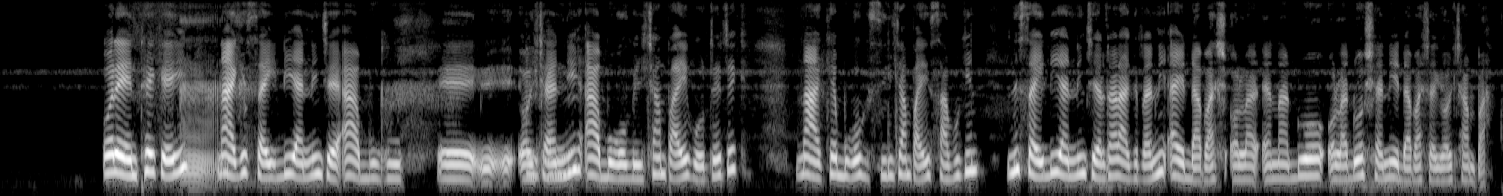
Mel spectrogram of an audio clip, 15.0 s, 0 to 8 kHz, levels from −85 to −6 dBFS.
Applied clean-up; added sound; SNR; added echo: none; none; none; none.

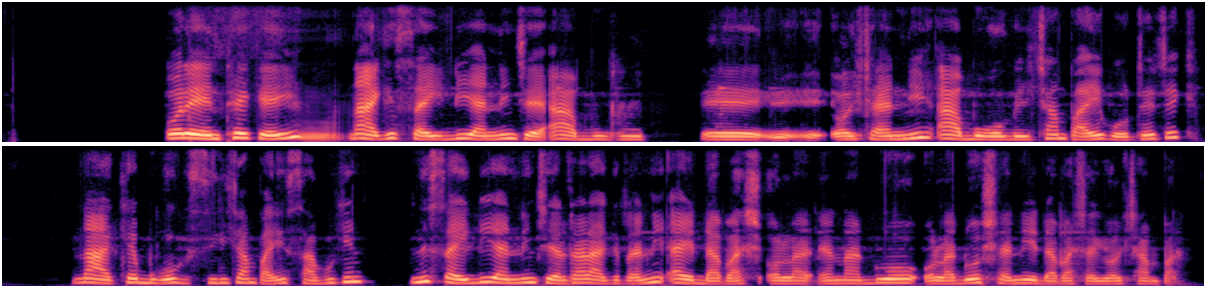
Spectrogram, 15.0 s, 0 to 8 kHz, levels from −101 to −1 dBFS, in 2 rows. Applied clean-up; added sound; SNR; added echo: neural mask model DeepFilterNet 3.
